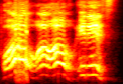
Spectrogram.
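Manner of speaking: hammed-up loud insistence; emphatic contradiction. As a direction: cut in with booming exclamations. Bursts in to contradict the mimicry.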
